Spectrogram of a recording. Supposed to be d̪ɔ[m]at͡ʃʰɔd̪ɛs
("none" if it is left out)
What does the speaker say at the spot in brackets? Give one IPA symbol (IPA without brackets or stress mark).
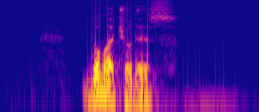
m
